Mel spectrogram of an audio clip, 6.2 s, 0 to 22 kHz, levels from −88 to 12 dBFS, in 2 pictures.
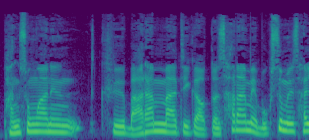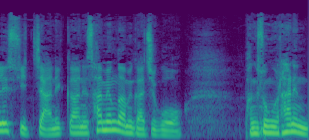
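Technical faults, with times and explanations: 2.51–3.12 s, CD scratch ticks: four small, evenly spaced clicks cut across the speech, roughly six or seven a second, each less than a millisecond long. The regular spacing matches one turn of the disc. At the same point on each turn, a scratch or blemish wiped out more data than error correction could rebuild, so the player filled or muted those few samples, leaving a brief tick each time.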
